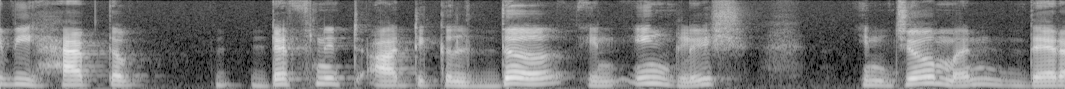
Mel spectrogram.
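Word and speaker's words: die: me there and likewise this word D I II which is for the marker for the feminine gender is pronounced as D and this word they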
